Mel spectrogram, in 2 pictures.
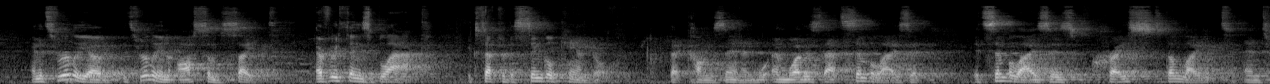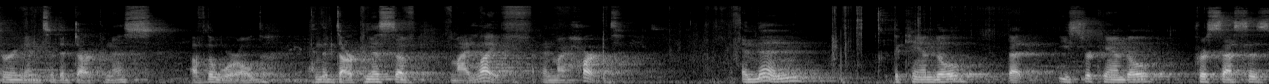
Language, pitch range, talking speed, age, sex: English, 105-125 Hz, 130 wpm, 30-49, male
